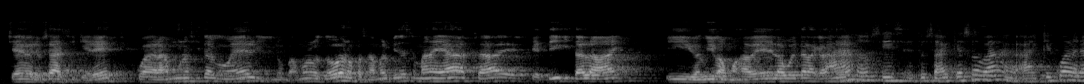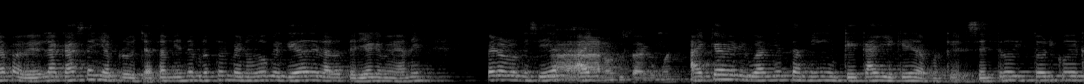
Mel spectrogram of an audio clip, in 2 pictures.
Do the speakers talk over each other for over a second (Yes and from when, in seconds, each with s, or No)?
No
